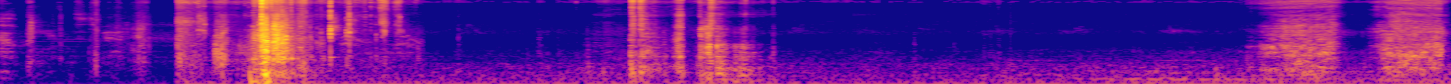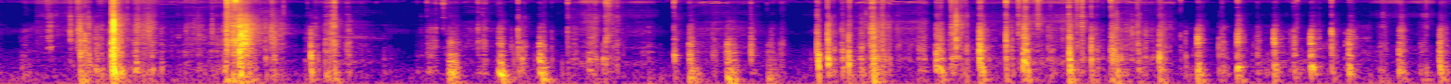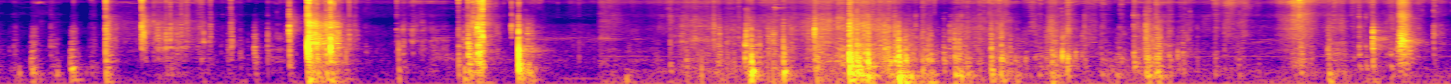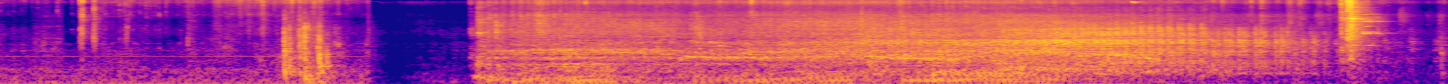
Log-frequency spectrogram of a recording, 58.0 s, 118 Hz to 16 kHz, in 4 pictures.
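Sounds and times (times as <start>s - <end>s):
hardware thunking and knocking: 35.2s - 41.3s.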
